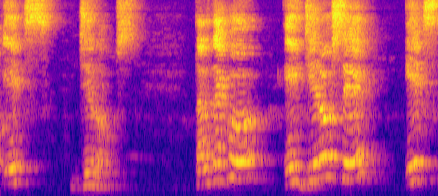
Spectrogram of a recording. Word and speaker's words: Xerox: কয় দন্তস এয়ে বর্গীজ রশ্মি র কয় দন্তস জিরক্স অর্থাৎ উচ্চারণটা হবে বর্গীচরী র কয় দন্তস কখনোই বর্গীচর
